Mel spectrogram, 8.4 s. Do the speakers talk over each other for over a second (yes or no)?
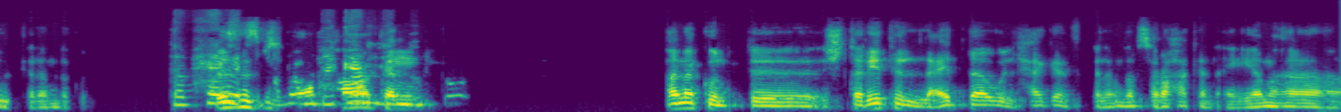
yes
